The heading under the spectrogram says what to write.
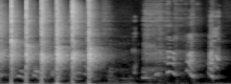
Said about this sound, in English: Another round of applause, ladies and gentlemen,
